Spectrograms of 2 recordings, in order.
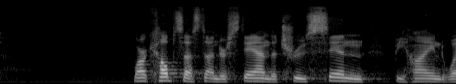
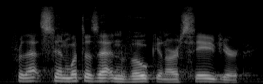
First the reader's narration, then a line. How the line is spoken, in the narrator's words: He sighs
